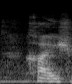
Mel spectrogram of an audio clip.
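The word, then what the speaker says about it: خواہش: इसी तरह हम इसे ख्वाहिश नहीं बोलते हैं, ख्वाहिश बोलते हैं। तो ऐसा क्यों है कि यहाँ पर वाव साइलेंट है, वाव की आवाज़ नहीं है।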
